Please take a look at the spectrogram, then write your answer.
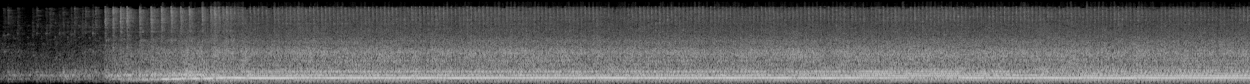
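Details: Free roadside MTD push mower, after refitting the air box: catches after a brief crank and settles into a steady, even buzz at constant speed with no stumbling; normal running.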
